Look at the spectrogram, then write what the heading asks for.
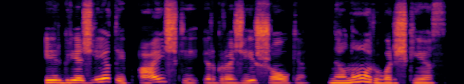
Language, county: Lithuanian, Alytus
